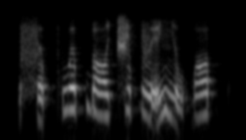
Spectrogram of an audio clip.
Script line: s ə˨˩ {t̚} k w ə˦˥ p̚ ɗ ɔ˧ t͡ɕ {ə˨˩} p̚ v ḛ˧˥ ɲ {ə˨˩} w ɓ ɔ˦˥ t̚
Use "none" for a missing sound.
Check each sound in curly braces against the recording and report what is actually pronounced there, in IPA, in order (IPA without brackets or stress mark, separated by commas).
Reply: p̚, ə˦˥, ə̰˧˨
